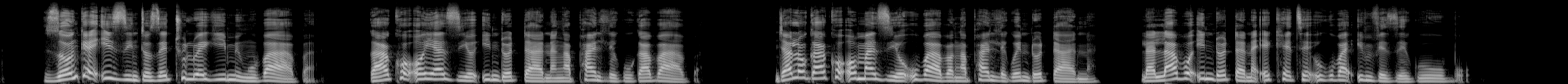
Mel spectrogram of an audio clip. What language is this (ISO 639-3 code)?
nde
